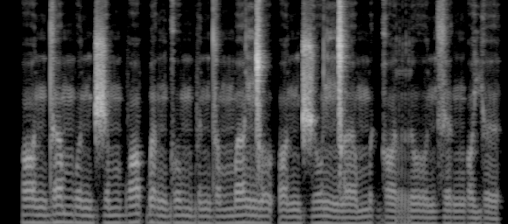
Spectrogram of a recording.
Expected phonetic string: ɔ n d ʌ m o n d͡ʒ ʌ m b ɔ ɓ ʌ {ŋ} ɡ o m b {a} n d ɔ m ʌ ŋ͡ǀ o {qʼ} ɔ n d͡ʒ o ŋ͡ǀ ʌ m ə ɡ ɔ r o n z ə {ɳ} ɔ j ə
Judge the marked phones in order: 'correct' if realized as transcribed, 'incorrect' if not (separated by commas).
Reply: correct, incorrect, incorrect, incorrect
